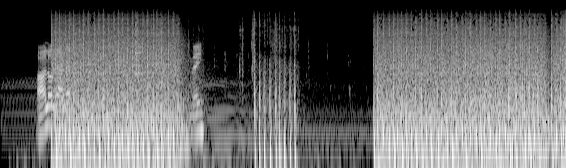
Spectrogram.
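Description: Rapid automatic gunfire rattles loudly in quick bursts.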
